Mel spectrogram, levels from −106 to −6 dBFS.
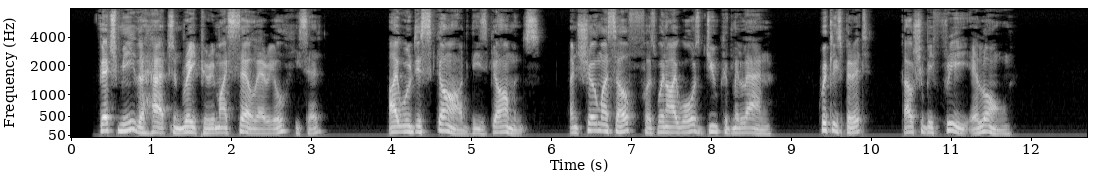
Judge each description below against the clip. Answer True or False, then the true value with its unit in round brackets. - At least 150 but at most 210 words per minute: True (165 wpm)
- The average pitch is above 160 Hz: False (120 Hz)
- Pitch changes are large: False (4.6 semitones)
